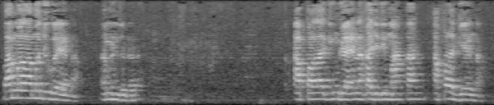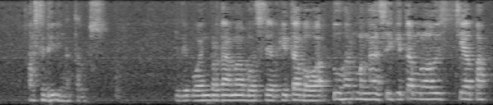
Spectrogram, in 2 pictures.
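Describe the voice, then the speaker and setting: A middle-aged man preaching a sermon as pastor, lively, often asking the congregation questions. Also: fairly high pitch, moderate pace, long pauses, lo-fi sound. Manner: lively preaching with wide swings in loudness, asks the congregation questions. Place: church. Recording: echoey church sound from a distance.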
